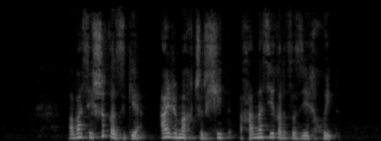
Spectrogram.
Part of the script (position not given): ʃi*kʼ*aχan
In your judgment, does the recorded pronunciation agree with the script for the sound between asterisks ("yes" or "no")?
no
